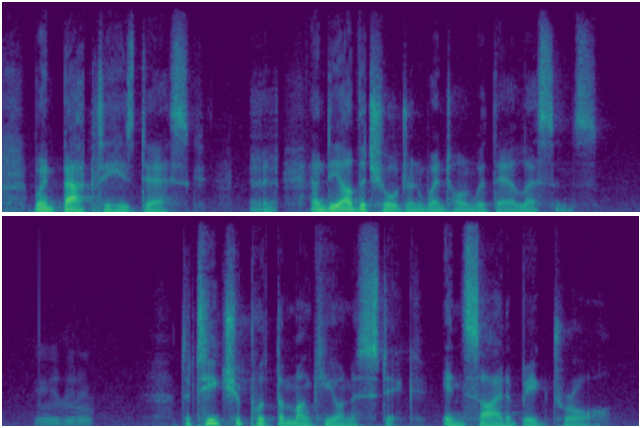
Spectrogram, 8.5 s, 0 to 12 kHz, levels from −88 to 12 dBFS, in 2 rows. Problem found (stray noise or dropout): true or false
true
